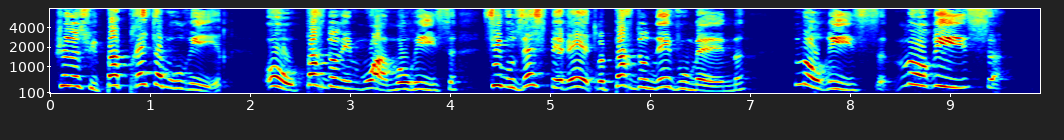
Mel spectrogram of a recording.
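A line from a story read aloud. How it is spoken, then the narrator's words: Crying out. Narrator (French): criait-elle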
